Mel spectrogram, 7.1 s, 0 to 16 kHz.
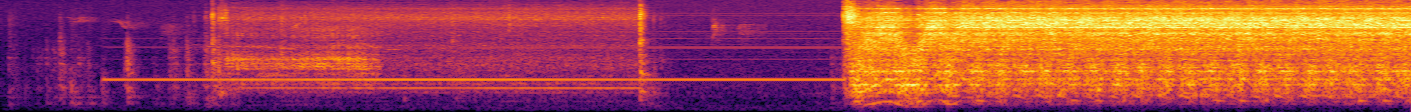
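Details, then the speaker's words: OBS Chevy C1500 pickup that died at 70 mph on the freeway: starter spins the engine with an even whir but it never fires. No spark at the plug wires or coil wire; failed ignition coil suspected, or no power to the coil. "all right so at this point I've checked the spark plug wires for spark then get any spark now I just checked the coil wire to see if that would give this thing some spark and that didn't work either"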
